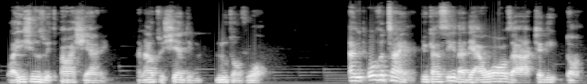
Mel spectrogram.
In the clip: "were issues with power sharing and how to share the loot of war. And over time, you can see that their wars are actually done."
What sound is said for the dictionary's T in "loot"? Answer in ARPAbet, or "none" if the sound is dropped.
T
